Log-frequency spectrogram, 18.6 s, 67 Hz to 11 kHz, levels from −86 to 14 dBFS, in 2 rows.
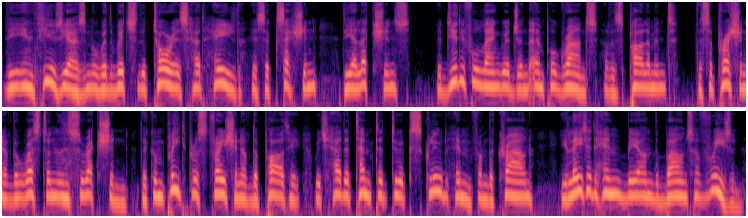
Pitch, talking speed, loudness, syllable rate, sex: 175 Hz, 160 wpm, -17 LUFS, 4.8 syllables/s, male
